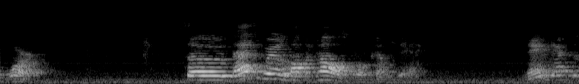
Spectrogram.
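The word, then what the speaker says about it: L'Hôpital: so that's where the lava talls world comes in named after the french mathematician um and so that's why it sounds french paul's rule so the h is silent and yes there is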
